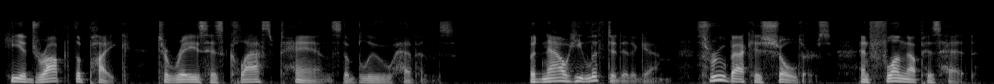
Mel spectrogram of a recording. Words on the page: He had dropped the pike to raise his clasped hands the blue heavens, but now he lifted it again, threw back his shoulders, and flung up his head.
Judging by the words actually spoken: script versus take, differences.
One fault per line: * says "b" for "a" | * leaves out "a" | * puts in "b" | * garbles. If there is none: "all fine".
all fine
